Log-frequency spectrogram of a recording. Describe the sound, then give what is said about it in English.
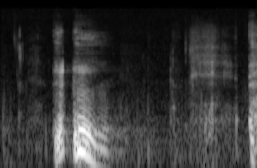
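A harsh bout of coughing and throat clearing from a speaker who has run out of cough drops: one strong raspy burst, then a breathy exhale and another short cough at the end, with no talking. “Excuse me, I ran out of cough drop.”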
